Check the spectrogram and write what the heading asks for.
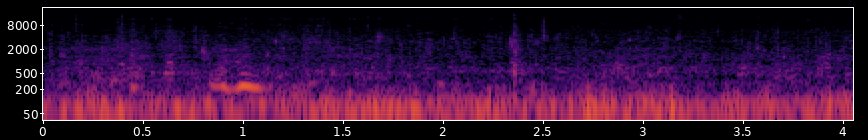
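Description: Wind buffeting the microphone over open lake water: an uneven low rumble, with a faint voice about a second in.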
